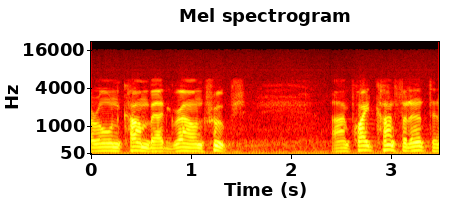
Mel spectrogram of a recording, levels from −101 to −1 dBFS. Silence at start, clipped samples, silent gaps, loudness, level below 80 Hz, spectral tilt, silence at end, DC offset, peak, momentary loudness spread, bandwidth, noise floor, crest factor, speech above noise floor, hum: 0 s; under 0.1%; none; -20 LUFS; -42 dBFS; -7 dB/octave; 0 s; under 0.1%; -4 dBFS; 20 LU; 16 kHz; -40 dBFS; 18 dB; 20 dB; none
